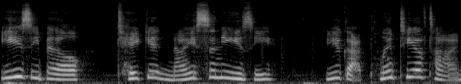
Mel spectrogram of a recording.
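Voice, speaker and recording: A woman puts on a high-pitched character voice and speaks at a moderate pace. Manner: soothing.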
